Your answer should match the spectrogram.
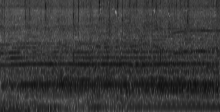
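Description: The band's drumming stops at the song's end, leaving a held electric guitar tone ringing steadily through the amplifiers while the concert crowd cheers.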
